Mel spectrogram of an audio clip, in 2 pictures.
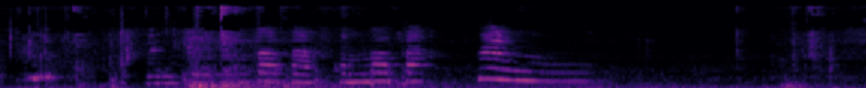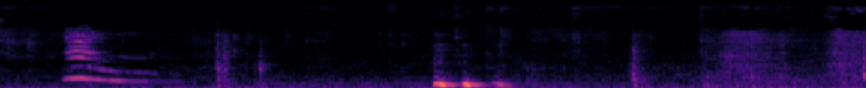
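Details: Rescued kittens crying, among them one that fell into a dark sewer and others that cried for hours in bushes: a quick run of thin, high mews, each bending downward, then two or three separate mews later, over soft indoor handling noises.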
